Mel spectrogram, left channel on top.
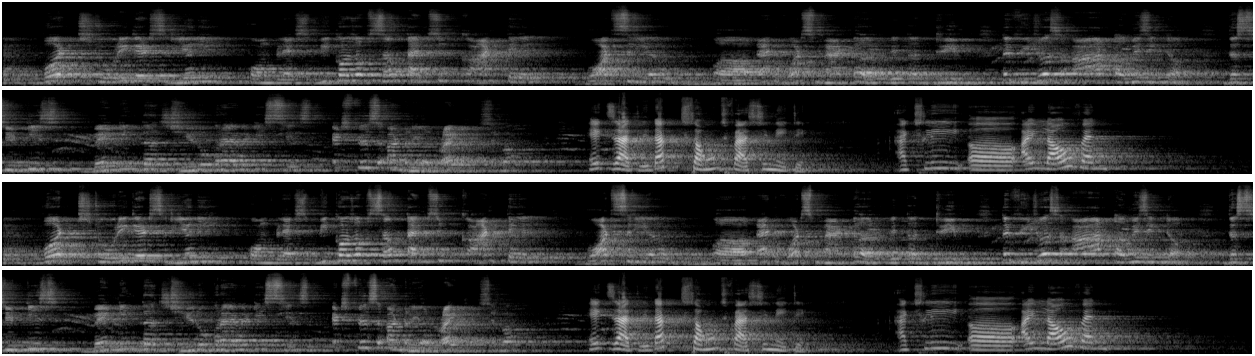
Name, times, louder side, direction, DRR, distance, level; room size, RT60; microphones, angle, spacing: voice 1, 0.0-5.4 5.7-17.7 18.5-18.6, right 1 dB, 30° right, 2 dB, 1.6 m, -29 dB
voice 2, 18.1-20.6 21.4-23.6, left 1 dB, 5° left, 8 dB, 0.6 m, -24 dB
16.5 x 15.5 x 4.9 m, 2.4 s
head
